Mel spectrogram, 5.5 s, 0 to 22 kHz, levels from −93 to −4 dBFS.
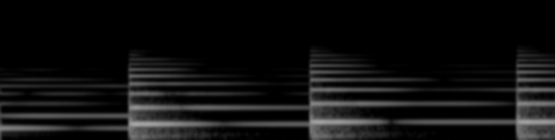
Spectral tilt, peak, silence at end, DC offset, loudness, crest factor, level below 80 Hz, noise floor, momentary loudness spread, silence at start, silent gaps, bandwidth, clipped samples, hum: -2.5 dB/octave; -26 dBFS; 0 s; under 0.1%; -41 LUFS; 16 dB; -76 dBFS; -62 dBFS; 23 LU; 0 s; none; 5.8 kHz; under 0.1%; none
